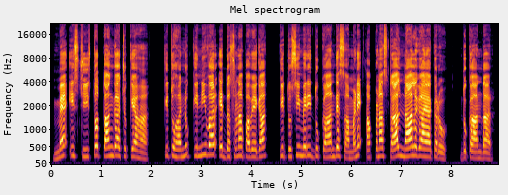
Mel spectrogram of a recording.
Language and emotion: Punjabi, angry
